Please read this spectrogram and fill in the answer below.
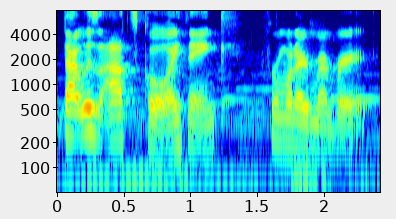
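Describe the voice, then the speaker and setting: A woman streamer reacting live to a game in a casual, expressive, excitable way, often repeating words. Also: fairly low pitch, fast, gravelly, faint music behind.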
